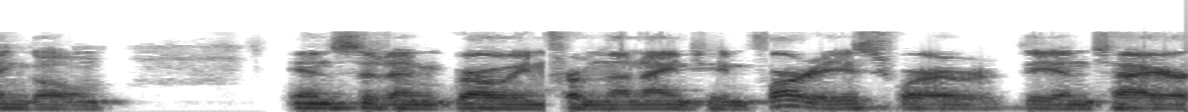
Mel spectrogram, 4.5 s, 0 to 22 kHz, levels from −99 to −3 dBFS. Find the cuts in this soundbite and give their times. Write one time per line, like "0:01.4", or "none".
0:02.0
